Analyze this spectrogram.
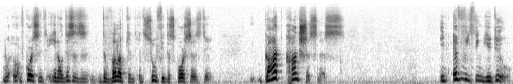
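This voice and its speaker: A man giving an unscripted religious lecture, reflective and halting, often restarting his sentences and reciting short Arabic phrases before explaining them in English. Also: high voice, animated, husky. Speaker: scholar giving Quran commentary.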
